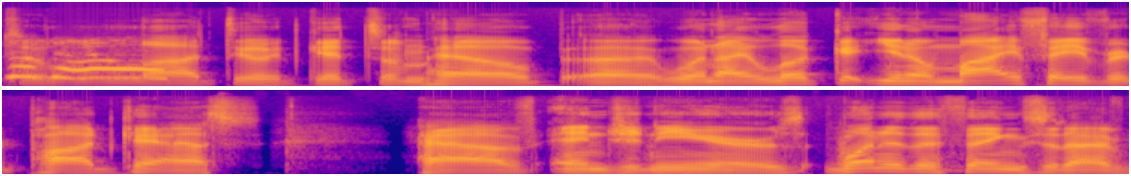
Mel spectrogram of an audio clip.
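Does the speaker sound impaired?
No.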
